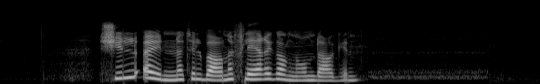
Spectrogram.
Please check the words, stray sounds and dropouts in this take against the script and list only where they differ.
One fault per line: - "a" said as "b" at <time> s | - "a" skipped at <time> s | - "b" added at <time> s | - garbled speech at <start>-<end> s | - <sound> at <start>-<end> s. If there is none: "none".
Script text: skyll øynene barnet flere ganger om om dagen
- "til" added at 1.8 s
- "om" skipped at 3.1 s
